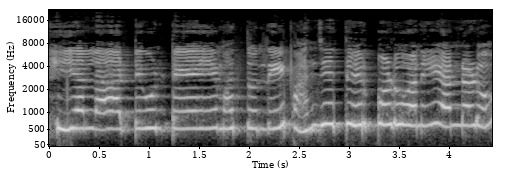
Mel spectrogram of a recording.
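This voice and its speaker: A woman's voice: very high voice, fairly even intonation, normal speed, fairly bright tone. A woman voicing a hurt village housewife who speaks in a plaintive, aggrieved way.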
